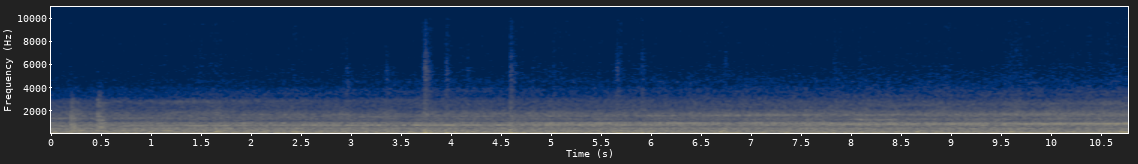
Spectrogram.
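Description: Stockholm commuter rail X10 electric multiple unit running, with a steady rumble of wheels on rail and a whine that slowly rises in pitch. A few short clicks come about four to five seconds in.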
